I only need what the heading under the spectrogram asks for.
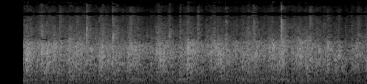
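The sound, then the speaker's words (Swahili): Applause breaks out abruptly as Barcelona stars Andres Iniesta and Marc-Andre Ter Stegen enter a room of seated children, a dense burst of clapping that holds steady and loud for several seconds. “Nyota wa Barcelona Iniesta na Ter Stegen wanaingia katika chumba hapa walimoketi watoto wenye hamasa, shangwe za makaribisho”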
